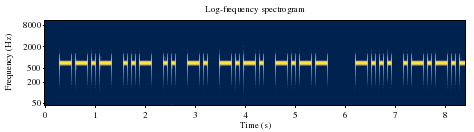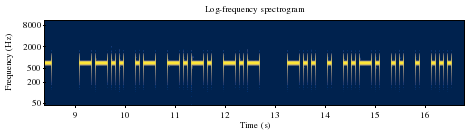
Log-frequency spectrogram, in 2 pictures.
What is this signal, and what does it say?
Morse code, heard as a keyed tone, about 15 wpm, 700 Hz. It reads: QUINCY B. ZACK DEFIES
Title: Pangram Challenge v2 - 15wpm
